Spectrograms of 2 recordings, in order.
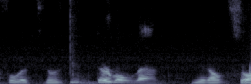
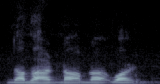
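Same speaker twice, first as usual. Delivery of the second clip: ordinary delivery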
